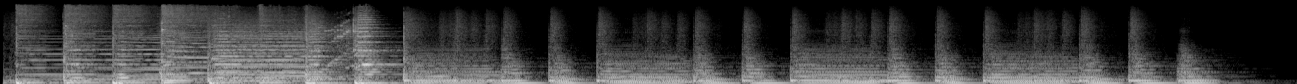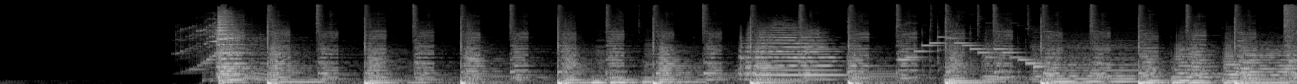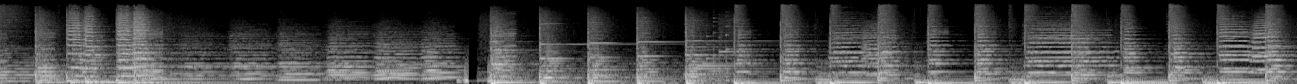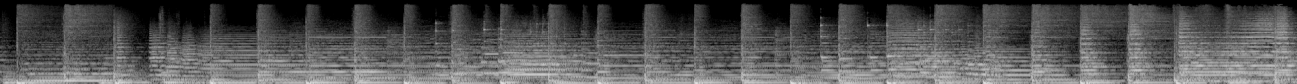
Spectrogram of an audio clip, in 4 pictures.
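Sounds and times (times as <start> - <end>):
instrumental music: 0.0 - 12.7, 14.7 - 51.8.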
